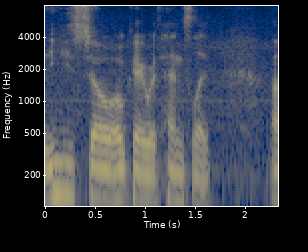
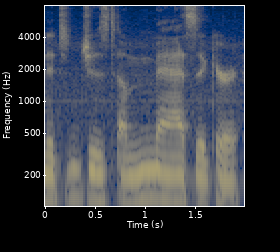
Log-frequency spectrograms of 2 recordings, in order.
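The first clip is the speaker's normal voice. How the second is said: ordinary talk, nothing marked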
